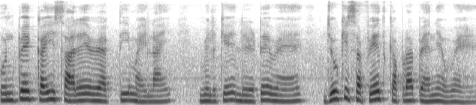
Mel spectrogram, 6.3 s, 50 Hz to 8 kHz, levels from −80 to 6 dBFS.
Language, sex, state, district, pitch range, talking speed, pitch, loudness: Hindi, male, Bihar, Madhepura, 165-195 Hz, 180 wpm, 180 Hz, -18 LUFS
